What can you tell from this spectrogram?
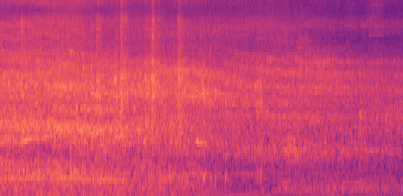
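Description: Manitou telehandler's diesel engine running as the machine drives, steady and slowly fading.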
